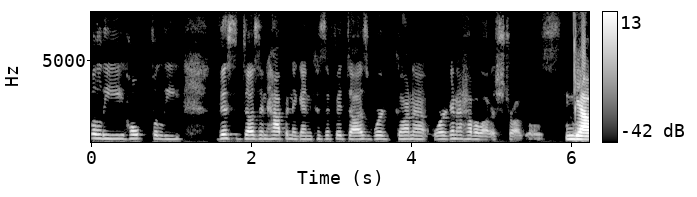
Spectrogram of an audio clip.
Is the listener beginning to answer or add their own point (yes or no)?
yes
